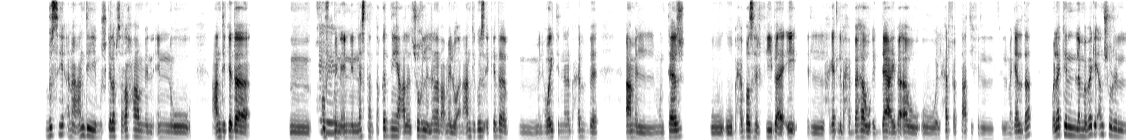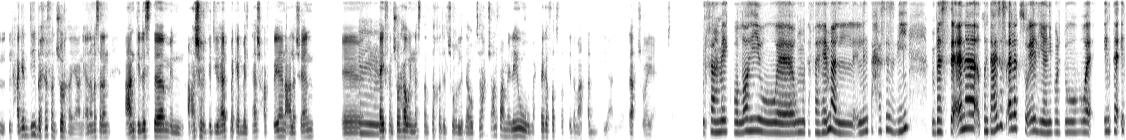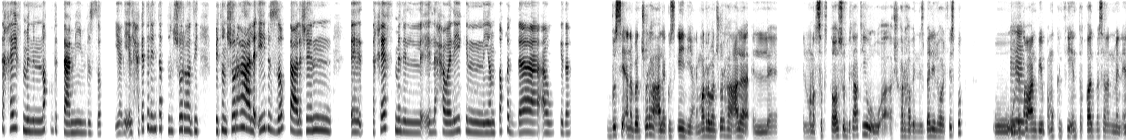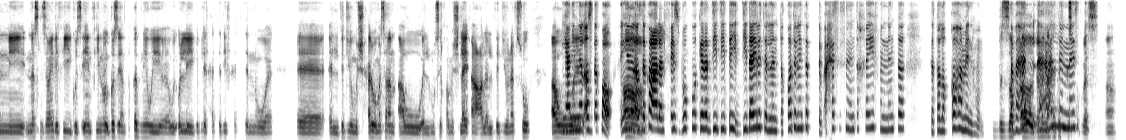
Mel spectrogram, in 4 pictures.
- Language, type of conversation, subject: Arabic, advice, إزاي أقدر أتغلّب على خوفي من النقد اللي بيمنعني أكمّل شغلي الإبداعي؟
- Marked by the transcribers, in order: in French: "montage"; in English: "ليستة"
